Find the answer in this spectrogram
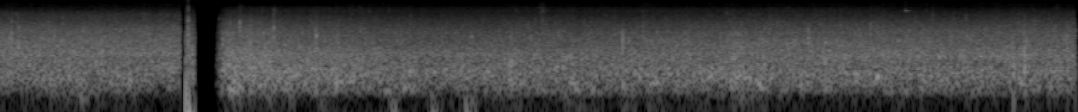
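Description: Creek water flowing and rushing in a steady, even wash, broken by a brief dropout about a second and a half in.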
